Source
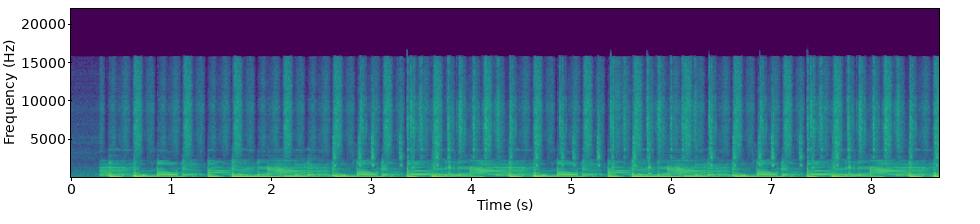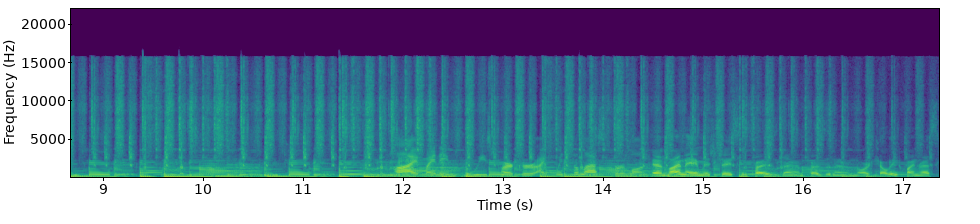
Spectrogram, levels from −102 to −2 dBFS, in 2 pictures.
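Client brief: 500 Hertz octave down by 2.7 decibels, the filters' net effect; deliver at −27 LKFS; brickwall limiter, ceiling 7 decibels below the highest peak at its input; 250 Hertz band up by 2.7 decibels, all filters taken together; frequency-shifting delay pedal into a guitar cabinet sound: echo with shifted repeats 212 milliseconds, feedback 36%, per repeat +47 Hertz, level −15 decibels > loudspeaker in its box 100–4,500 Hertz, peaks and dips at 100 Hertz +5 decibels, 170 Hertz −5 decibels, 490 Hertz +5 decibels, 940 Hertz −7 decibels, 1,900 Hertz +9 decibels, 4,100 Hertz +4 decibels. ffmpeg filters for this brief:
ffmpeg -i in.wav -filter_complex "[0:a]equalizer=frequency=250:width_type=o:gain=8,equalizer=frequency=500:width_type=o:gain=-8.5,alimiter=limit=-16.5dB:level=0:latency=1,asplit=4[link_01][link_02][link_03][link_04];[link_02]adelay=212,afreqshift=47,volume=-15dB[link_05];[link_03]adelay=424,afreqshift=94,volume=-23.9dB[link_06];[link_04]adelay=636,afreqshift=141,volume=-32.7dB[link_07];[link_01][link_05][link_06][link_07]amix=inputs=4:normalize=0,highpass=100,equalizer=frequency=100:width_type=q:width=4:gain=5,equalizer=frequency=170:width_type=q:width=4:gain=-5,equalizer=frequency=490:width_type=q:width=4:gain=5,equalizer=frequency=940:width_type=q:width=4:gain=-7,equalizer=frequency=1900:width_type=q:width=4:gain=9,equalizer=frequency=4100:width_type=q:width=4:gain=4,lowpass=frequency=4500:width=0.5412,lowpass=frequency=4500:width=1.3066,volume=1.5dB" out.wav

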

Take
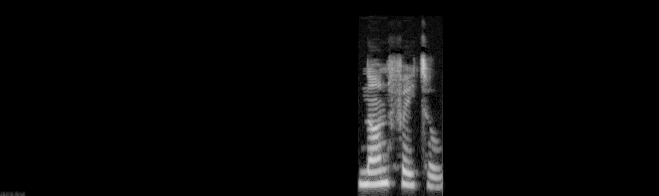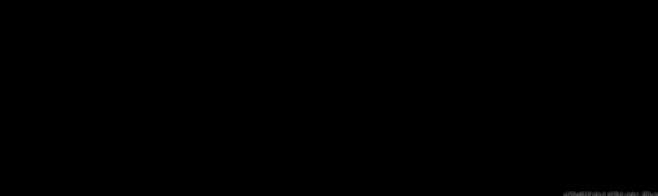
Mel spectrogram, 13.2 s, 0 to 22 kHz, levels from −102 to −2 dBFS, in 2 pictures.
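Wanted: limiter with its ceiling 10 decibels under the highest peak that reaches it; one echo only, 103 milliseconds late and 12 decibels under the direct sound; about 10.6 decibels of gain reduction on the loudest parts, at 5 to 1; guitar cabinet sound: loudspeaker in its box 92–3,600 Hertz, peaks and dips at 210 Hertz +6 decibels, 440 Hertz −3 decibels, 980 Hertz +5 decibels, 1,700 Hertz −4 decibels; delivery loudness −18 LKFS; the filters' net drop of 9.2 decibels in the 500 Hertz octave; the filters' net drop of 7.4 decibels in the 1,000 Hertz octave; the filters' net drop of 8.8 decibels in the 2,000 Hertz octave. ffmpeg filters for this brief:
ffmpeg -i in.wav -af "equalizer=frequency=500:width_type=o:gain=-6.5,equalizer=frequency=1000:width_type=o:gain=-8.5,equalizer=frequency=2000:width_type=o:gain=-5.5,acompressor=threshold=-28dB:ratio=5,alimiter=level_in=2dB:limit=-24dB:level=0:latency=1,volume=-2dB,highpass=92,equalizer=frequency=210:width_type=q:width=4:gain=6,equalizer=frequency=440:width_type=q:width=4:gain=-3,equalizer=frequency=980:width_type=q:width=4:gain=5,equalizer=frequency=1700:width_type=q:width=4:gain=-4,lowpass=frequency=3600:width=0.5412,lowpass=frequency=3600:width=1.3066,aecho=1:1:103:0.251,volume=17dB" out.wav

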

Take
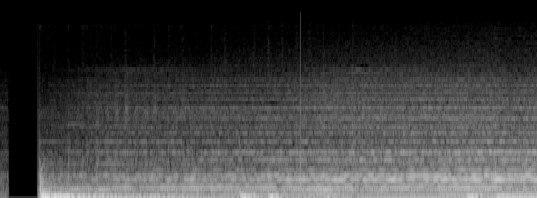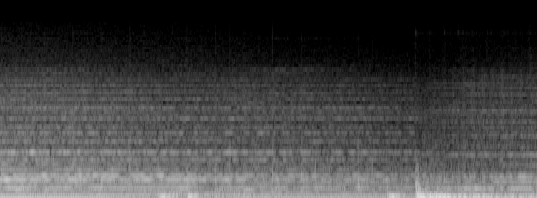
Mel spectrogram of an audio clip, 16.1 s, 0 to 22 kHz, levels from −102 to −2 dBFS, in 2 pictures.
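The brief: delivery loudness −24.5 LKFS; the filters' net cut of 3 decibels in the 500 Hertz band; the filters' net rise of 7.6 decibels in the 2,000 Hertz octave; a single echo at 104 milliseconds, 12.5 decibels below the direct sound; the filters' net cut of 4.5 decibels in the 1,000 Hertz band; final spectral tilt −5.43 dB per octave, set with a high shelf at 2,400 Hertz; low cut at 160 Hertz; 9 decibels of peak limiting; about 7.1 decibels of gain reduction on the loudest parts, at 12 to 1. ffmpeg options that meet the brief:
ffmpeg -i in.wav -af "highpass=160,equalizer=frequency=500:width_type=o:gain=-3,equalizer=frequency=1000:width_type=o:gain=-7.5,equalizer=frequency=2000:width_type=o:gain=8,highshelf=frequency=2400:gain=6.5,acompressor=threshold=-35dB:ratio=12,alimiter=level_in=9.5dB:limit=-24dB:level=0:latency=1,volume=-9.5dB,aecho=1:1:104:0.237,volume=18dB" out.wav

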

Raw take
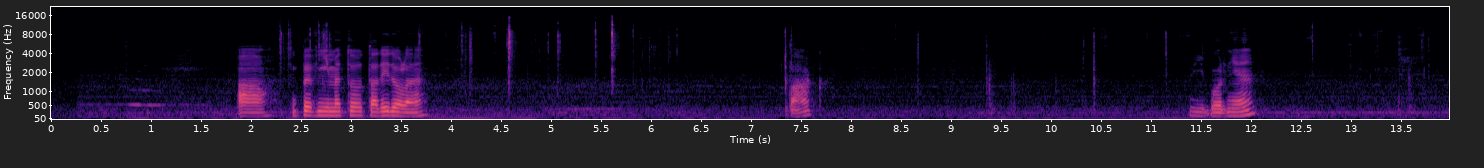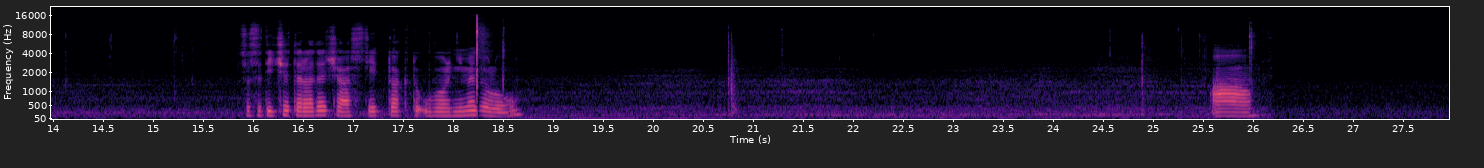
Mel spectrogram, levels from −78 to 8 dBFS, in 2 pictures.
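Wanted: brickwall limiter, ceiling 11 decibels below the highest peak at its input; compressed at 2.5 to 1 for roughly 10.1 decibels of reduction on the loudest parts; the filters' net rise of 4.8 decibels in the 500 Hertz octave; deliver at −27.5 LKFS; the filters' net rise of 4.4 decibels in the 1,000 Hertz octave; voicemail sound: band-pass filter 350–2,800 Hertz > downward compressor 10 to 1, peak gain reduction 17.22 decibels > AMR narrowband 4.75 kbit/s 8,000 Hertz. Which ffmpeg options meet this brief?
ffmpeg -i in.wav -af "equalizer=frequency=500:width_type=o:gain=6,equalizer=frequency=1000:width_type=o:gain=3.5,acompressor=threshold=-31dB:ratio=2.5,alimiter=level_in=0.5dB:limit=-24dB:level=0:latency=1,volume=-0.5dB,highpass=350,lowpass=2800,acompressor=threshold=-47dB:ratio=10,volume=29dB" -ar 8000 -c:a libopencore_amrnb -b:a 4750 out.amr

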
